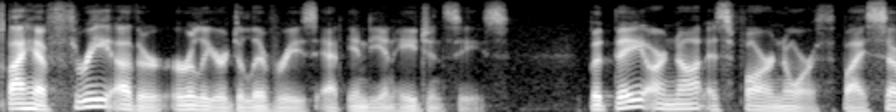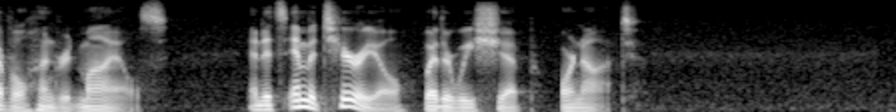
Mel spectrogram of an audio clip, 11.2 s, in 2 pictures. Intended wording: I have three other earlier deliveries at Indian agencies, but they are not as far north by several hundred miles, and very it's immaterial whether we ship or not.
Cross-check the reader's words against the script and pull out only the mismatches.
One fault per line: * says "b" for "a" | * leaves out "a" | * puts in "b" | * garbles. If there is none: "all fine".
* leaves out "very"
